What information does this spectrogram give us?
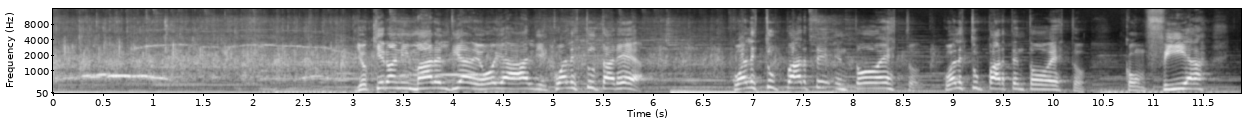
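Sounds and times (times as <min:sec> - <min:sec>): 
audience applause: 0:00.0 - 0:07.8
speech: 0:03.0 - 0:06.0, 0:06.8 - 0:11.8.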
